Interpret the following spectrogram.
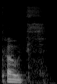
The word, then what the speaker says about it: Coutts: John Alexander Scott Coates. I think that's how you pronounce Coates. Coutts.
